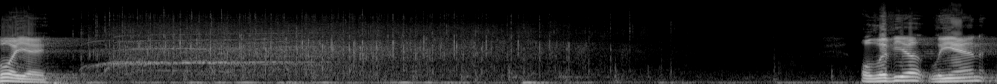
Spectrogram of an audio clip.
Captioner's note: applause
